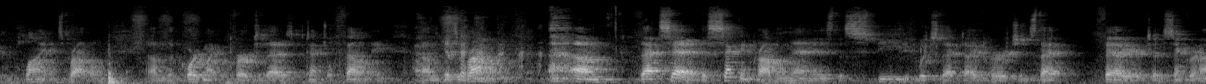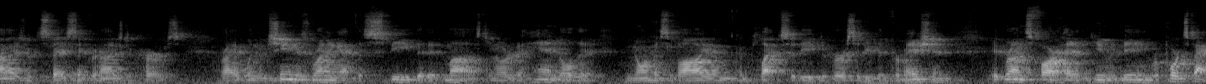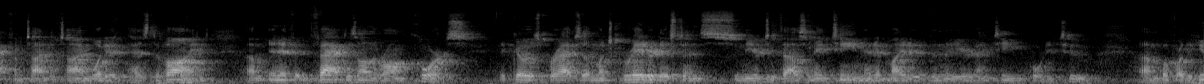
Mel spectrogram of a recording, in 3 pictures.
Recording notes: The Future of Digital Intelligence LIVE from the Lawyer Jurga.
